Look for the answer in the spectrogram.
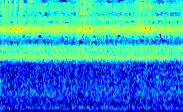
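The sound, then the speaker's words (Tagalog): Crickets chirp at night in a dense, continuous high trill, with slightly brighter pulses recurring about every two-thirds of a second. The sound is faint, with no voices. “Nagpalingalinga ako pero tanging huni ng mga kuliglig at panggabing ibon lang ang naririnig ko.”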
